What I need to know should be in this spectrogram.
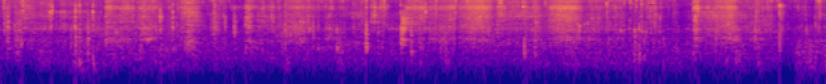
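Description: Hands squelch and slap through wet marinated meat in a metal pot.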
